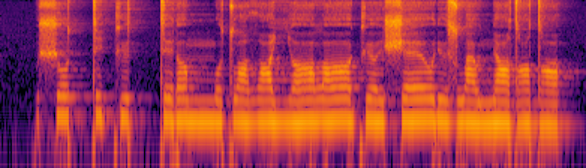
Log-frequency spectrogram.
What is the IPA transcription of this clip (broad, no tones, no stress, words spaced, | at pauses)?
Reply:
ʃotːikʲɯtːe ɾʌmːotweðˤʌː ʎʌː lˠʌːkʲʌɪ̯ ʃɛːʊ̯ɾʲɯːzwaʊ̯ nedˤiʊ̯dˤʌː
